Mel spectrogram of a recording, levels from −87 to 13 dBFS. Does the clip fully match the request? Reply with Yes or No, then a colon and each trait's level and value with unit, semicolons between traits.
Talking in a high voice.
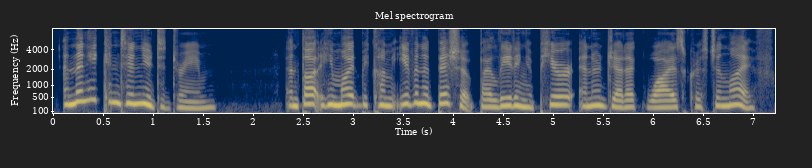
Yes: high, 240 Hz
